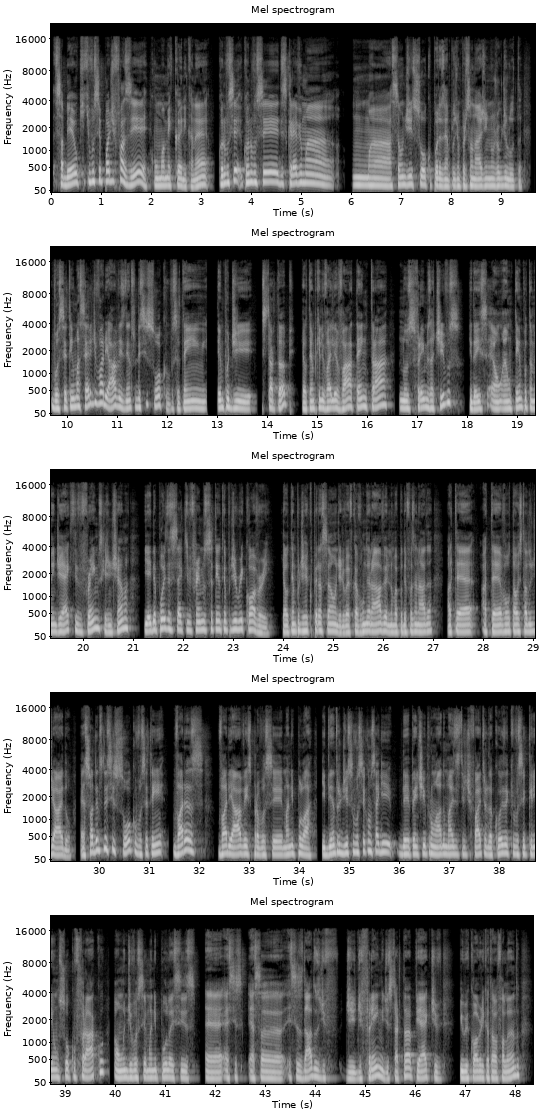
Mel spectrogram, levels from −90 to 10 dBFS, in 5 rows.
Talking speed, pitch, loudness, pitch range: 205 wpm, 135 Hz, -17 LUFS, 125-155 Hz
